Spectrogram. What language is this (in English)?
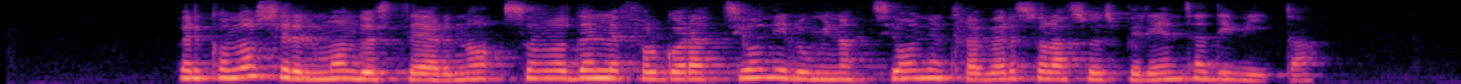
Italian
